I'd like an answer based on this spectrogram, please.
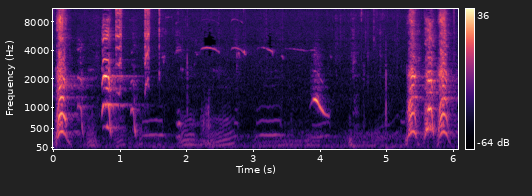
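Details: Pointer puppy offered for adoption: a few sharp, high yelping barks at the start, then quieter whines over background music, and a final run of three quick barks.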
